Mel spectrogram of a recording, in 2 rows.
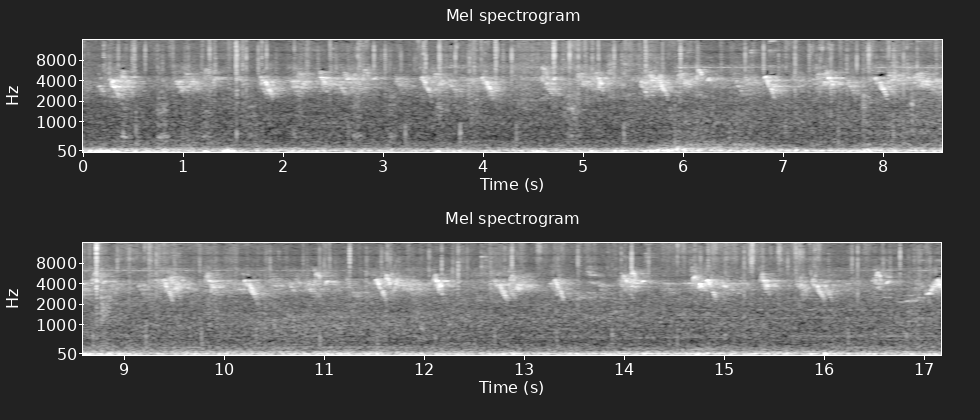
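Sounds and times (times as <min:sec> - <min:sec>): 
bird chirping: 0:00.1 - 0:17.1
scattered clicks: 0:00.2 - 0:17.1
loud steady low rumble: 0:05.5 - 0:11.2.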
